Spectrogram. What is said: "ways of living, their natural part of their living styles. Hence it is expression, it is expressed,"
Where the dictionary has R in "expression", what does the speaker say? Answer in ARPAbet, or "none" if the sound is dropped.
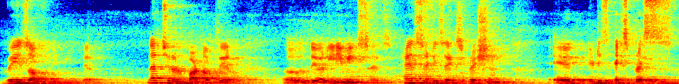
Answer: R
